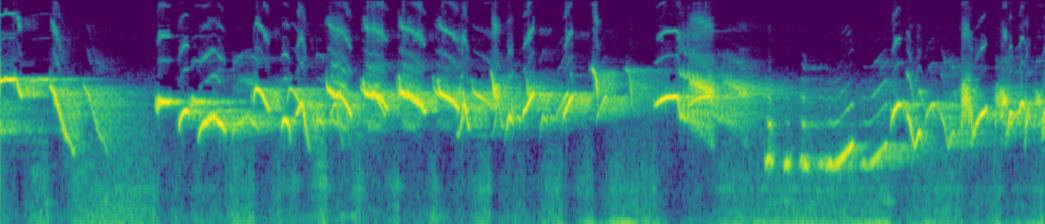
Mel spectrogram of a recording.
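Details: Oriental magpie-robin (kacer) singing energetically as tutor material: a fast string of short whistles slurred up and down, densely repeated, with a lower, rising series of notes near the end.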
